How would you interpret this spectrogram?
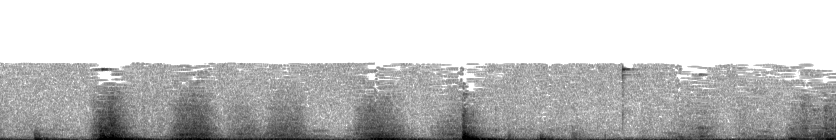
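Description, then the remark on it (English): A bathroom door is eased shut quietly, with a couple of soft thuds and faint shuffling rustles. No one speaks. “Nip into the bathroom, will you? And close the door quietly.”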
